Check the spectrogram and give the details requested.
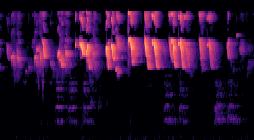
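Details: Saffron finch singing a lot: a loud, rhythmic run of high, rasping chirps repeated about twice a second, each note with a lower buzzy undertone, over a quiet background.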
